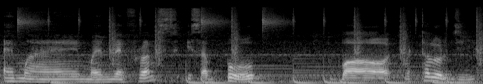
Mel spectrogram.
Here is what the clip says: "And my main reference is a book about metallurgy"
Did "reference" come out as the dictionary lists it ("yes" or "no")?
yes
